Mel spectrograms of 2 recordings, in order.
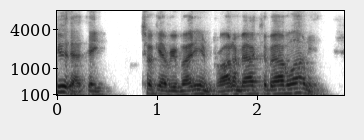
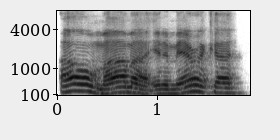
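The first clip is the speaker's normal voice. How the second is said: higher, louder mock protest; exasperated son; 6 semitones higher, 5 dB louder than usual. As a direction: plead with mama in mild exasperation. Joke, son fends off mother.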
